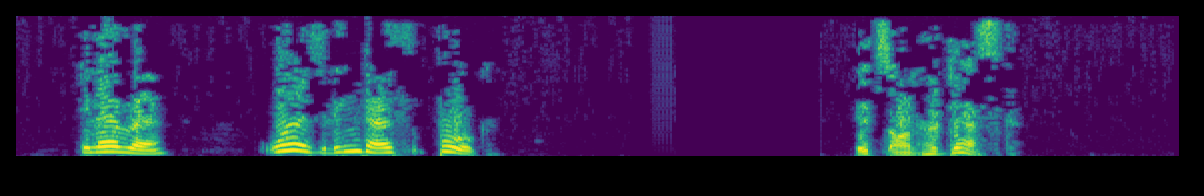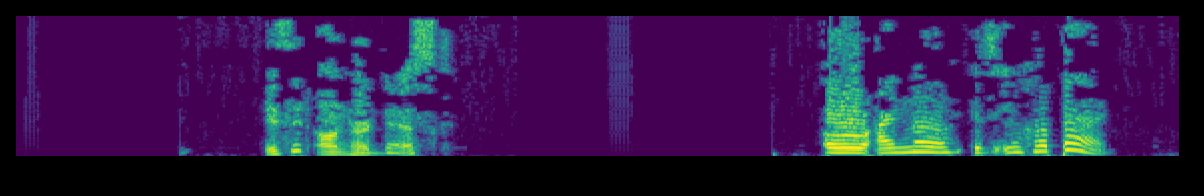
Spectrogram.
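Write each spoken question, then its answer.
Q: Where is Linda's book?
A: In her bag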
